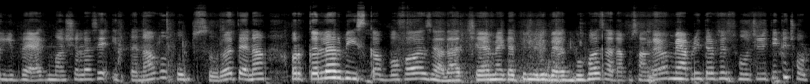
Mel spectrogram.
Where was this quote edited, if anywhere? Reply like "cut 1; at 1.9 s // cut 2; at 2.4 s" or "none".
none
